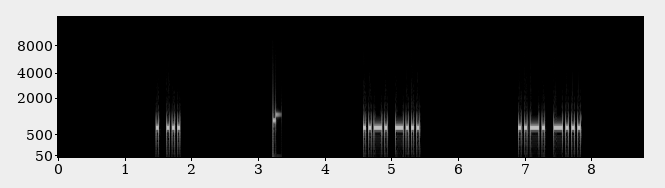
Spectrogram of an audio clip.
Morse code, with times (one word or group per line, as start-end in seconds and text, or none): 1.5-1.8 ES
4.6-5.4 FB
6.9-7.8 FB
